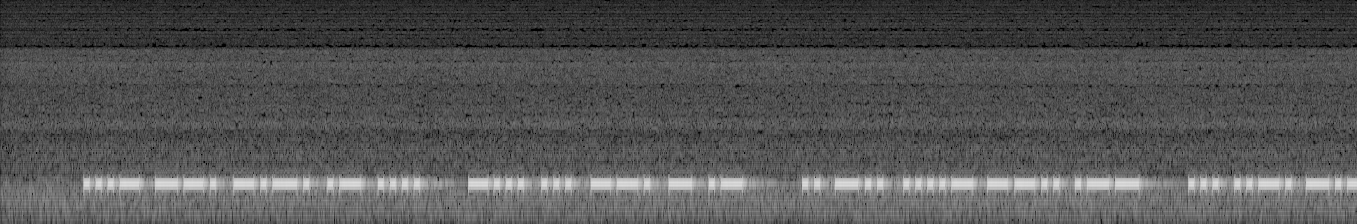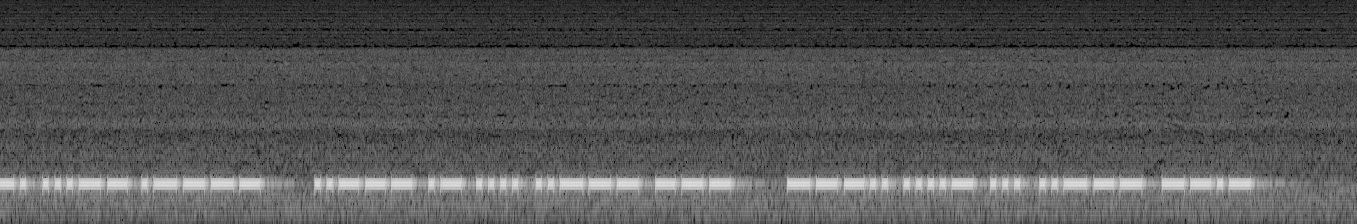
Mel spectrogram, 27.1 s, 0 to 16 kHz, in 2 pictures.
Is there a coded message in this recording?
Yes: Morse code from 0.8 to 26.1 s, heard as a keyed tone, hand-sent with a bug key, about 20 wpm, 540 Hz, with room echo. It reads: VGCAH BSGTA ID4ZW SFC31 2AH2O 84S2Q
